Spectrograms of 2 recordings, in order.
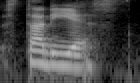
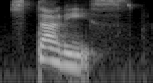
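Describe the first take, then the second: First: The ending is said as an extra syllable. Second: The ending is just a plain s sound. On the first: The speaker calls it wrong. "No decimos studies" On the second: The speaker calls it right. "la pronunciación sigue siendo con una S al final"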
